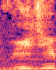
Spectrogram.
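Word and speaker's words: Ouija: तो वीजी board का नाम जो है OUIJ, वीजी पढ़ा जाता है, इसे प्रोनाउंसिएशन अलग है लेकिन यही है।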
